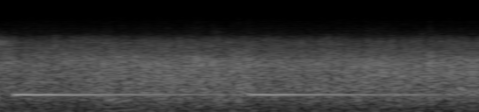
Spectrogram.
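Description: Wheel of Fortune puzzle board's letter-reveal chime: a steady single tone of about two seconds that rings again a little over a second in, as the called D letters light up. Audience applause runs underneath.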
